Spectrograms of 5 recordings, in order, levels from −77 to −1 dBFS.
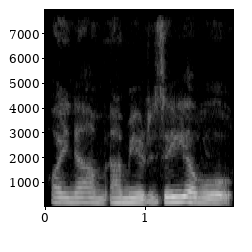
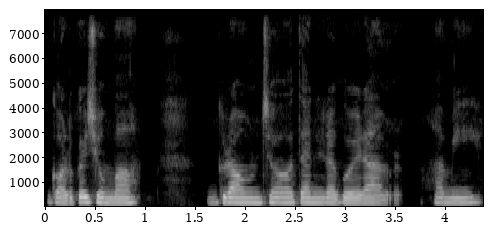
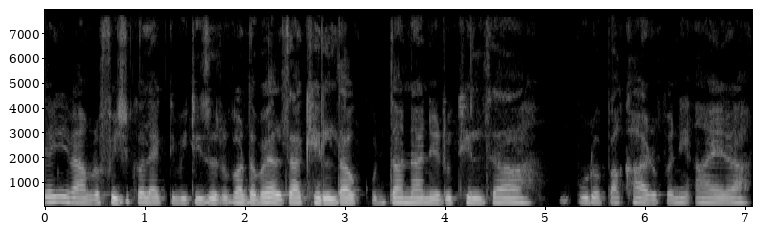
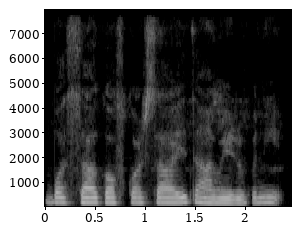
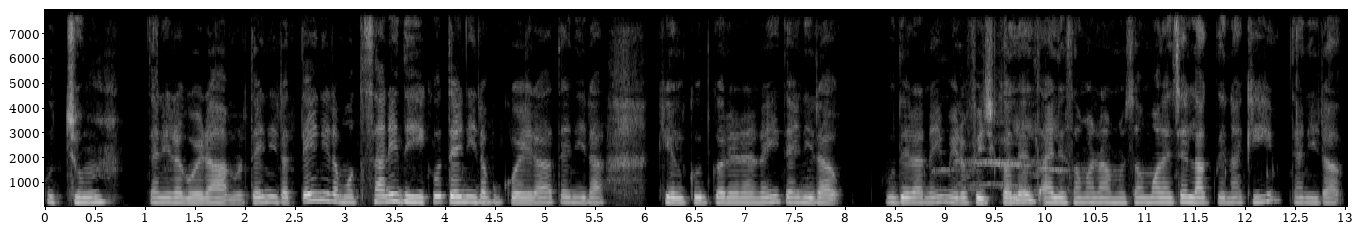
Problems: none marked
